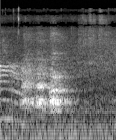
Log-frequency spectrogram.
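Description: Kitten mewing while it eats: the tail of a pitched mew, then a louder, rougher mew about half a second to a second and a half in.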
